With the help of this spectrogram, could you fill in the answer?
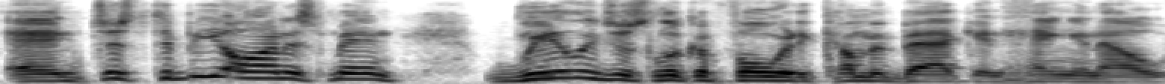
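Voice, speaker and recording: A man in a Boston accent at a fairly quick pace, with ordinary pitch variation. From Massachusetts. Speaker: wrestling podcast co-host. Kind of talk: casual chat.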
